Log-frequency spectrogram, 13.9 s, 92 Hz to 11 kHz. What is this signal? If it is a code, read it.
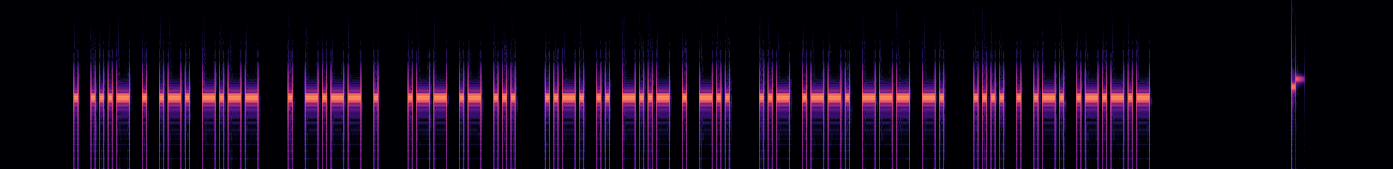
Morse code, heard as a keyed tone, about 28 wpm, 700 Hz. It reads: EVERY EYE WAS FIXED UPON HER.
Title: Sentences from Top 1100 Words 28wpm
